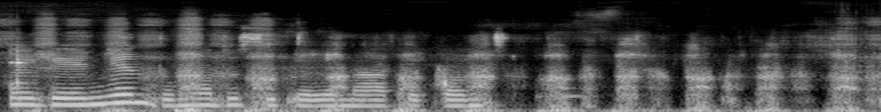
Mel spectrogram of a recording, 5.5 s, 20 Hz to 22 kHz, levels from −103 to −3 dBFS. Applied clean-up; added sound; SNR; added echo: neural mask model Resemble Enhance denoiser.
